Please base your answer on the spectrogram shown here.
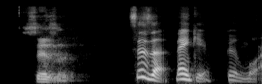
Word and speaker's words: SZA: SZA. SZA, thank you. Good Lord. I want to say scissors, like an idiot, but like, you know, my bad.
